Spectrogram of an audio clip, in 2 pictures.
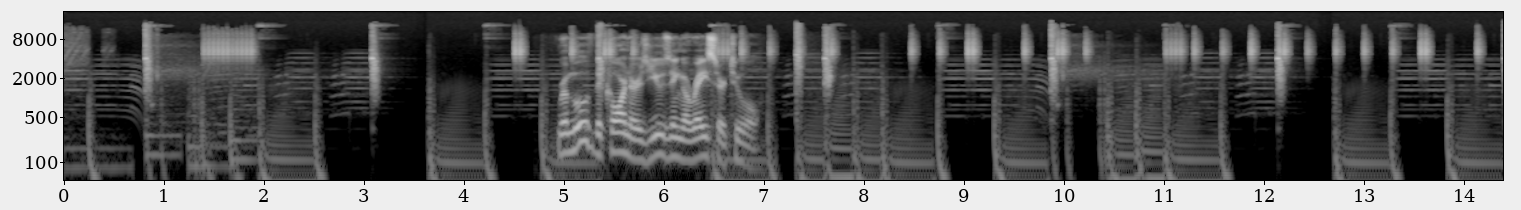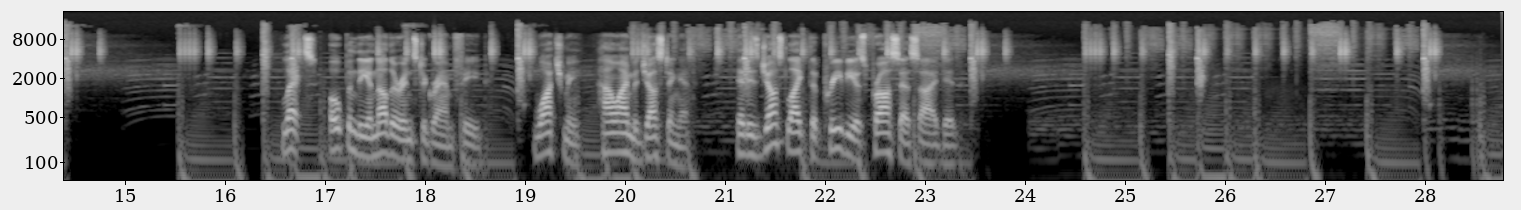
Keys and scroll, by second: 12.1 ctrl+0, 26.6 ctrl+j.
